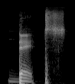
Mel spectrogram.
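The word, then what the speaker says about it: debt: पे ऑफ ऑल his dates D ई बी टी बी इज साइलेंट्स इट इज अ डेट okay for example a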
